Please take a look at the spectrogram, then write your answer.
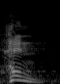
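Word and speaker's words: חן: En el hebreo se escribe H-E-N, gen.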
